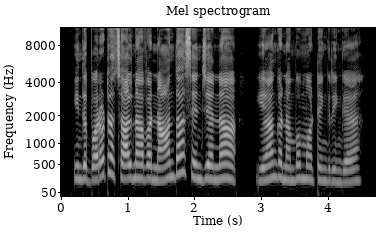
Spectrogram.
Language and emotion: Tamil, sad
